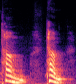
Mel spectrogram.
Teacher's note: No need of uttering B. ये बी जो है साइलेंट है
